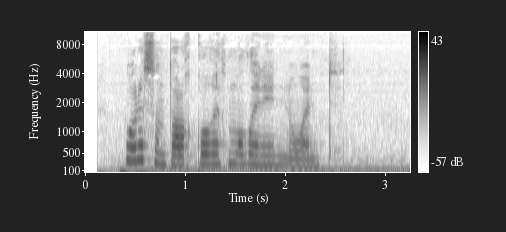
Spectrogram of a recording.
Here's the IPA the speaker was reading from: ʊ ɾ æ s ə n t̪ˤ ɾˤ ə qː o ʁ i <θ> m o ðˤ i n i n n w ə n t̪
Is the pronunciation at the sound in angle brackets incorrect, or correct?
correct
